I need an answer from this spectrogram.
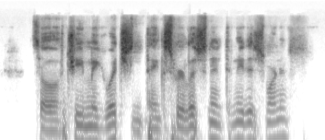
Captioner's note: speaks in native language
